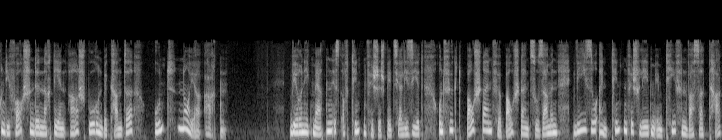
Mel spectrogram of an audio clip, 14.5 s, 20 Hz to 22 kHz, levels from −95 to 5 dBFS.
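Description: Nothing stood out on listening to this speech, which comes through the wideband Bluetooth headset codec with its band stopping near 7.7 kHz.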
